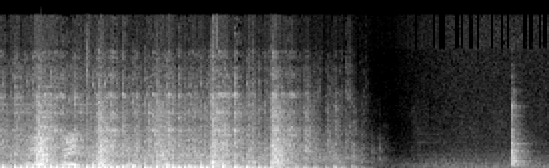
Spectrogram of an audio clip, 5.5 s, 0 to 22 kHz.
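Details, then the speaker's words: DIY C8 Corvette widebody Power Wheels kart with real small engine, first drive; engine revving with irregular sharp clunks every second or so; chain jumping the sprocket teeth because the master link was installed backwards. "maybe that little bit office getting that I think it is I think it's trying to jump yeah okay I see it"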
